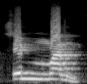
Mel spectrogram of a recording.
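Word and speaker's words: 십만: পরিবর্তন আসবে কোন শেষ ব্যাকরণগতভাবে বিয়োগের পরে নিয়ম থাকলে বিয়োগ বাচ্চিমটা ম উচ্চারণ হয় বা বিয়োগের পরে যদি নিয়ম থাকে তাহলে বিয়োগ বাচ্চিমটা ম উচ্চারণ হয় এইজন্য আমরা লক্ষ্যকে বলব সিম্মান সিম কি বলব সিম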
